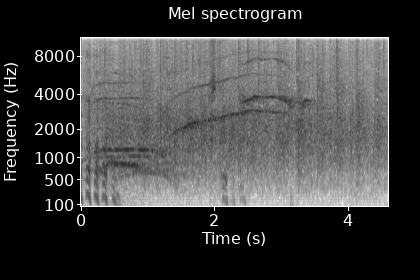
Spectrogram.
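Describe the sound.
Audience applause, a dense steady clatter of many hands clapping, with loud whistles and cheers rising over it and a few voiced shouts at the start.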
